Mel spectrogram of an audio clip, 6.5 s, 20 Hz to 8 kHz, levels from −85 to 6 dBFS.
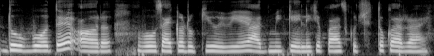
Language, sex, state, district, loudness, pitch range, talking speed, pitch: Hindi, female, Chandigarh, Chandigarh, -15 LUFS, 205-220 Hz, 165 wpm, 215 Hz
